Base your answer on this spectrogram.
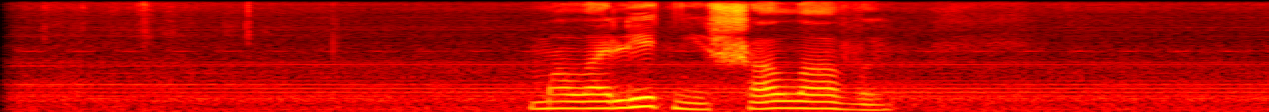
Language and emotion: Russian, neutral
